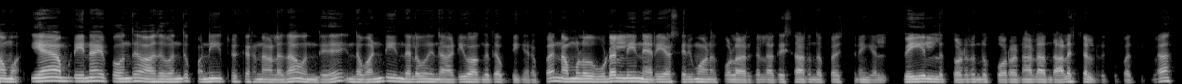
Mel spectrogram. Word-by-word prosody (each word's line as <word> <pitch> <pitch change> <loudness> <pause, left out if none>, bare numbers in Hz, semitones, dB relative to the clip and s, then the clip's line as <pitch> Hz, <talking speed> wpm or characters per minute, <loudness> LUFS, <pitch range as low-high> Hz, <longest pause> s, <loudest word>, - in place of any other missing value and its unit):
ஆமா. 135 -2 +3 0.3
ஏன் 165 +2 +6
அப்படின்னா 150 0 +2
இப்ப 145 -2 -8
வந்து, 140 +3 +2
அது 130 0 +2
வந்து 135 +4 +1
பண்ணிட்டு 135 +2 +1
இருக்கனாலதான் 120 +1 -1
வந்து, 110 -2 -1 0.2
இந்த 120 -2 0
வண்டி, 135 +7 0
இந்த 130 -2 +2
அளவு 125 +1 0
இந்த 115 -1 0
அடி 115 +3 -4
வாங்குது 115 0 -2
அப்படிங்கறப்ப 105 +5 -5
நம்ம 135 0 +3
உடல்லயும் 145 0 +4
நெறைய 120 +1 0
செரிமான 115 -1 -1
கோளாறுகள் 110 0 -2
அதை 110 +1 -4
சார்ந்த 110 -1 -2
பிரச்சனைகள், 110 0 -6 0.2
வெயில்ல 125 -2 +3
தொடர்ந்து 110 0 -3
போறனால 110 0 -1
அந்த 105 -1 -3
அலைச்சல் 125 -3 -2
இருக்கு 100 -1 -20
பாத்தீங்களா? 110 +8 -4
115 Hz, 170 wpm, -22 LUFS, 110-135 Hz, 0.3 s, ஏன்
